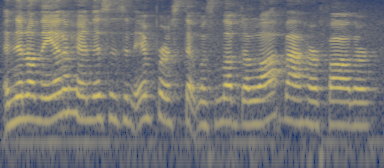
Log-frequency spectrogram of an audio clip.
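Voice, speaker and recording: A woman's voice: medium pitch, steady tone, fairly quick. A woman giving a casual, improvised tarot reading as an online host, musing aloud as she goes through the cards. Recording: roomy echo with faint background noise.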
